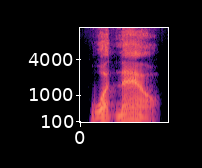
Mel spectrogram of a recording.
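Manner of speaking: ordinary delivery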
